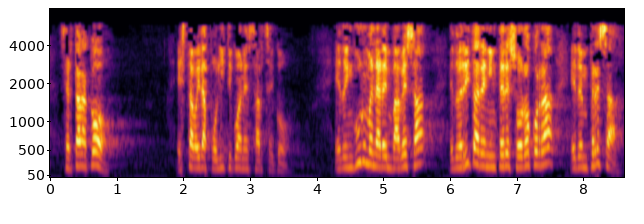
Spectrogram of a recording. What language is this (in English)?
Basque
